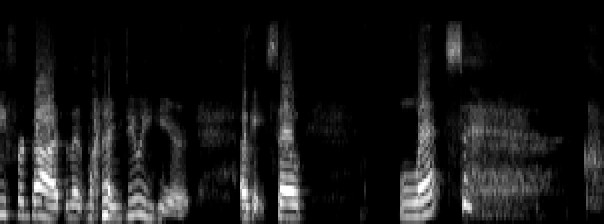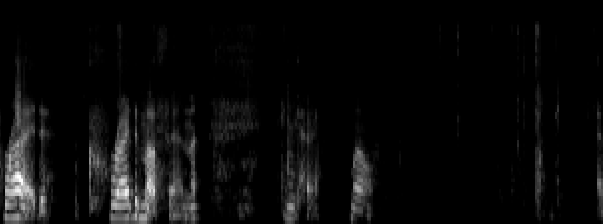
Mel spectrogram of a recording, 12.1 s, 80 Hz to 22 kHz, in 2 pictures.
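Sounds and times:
paper sticker sheet crinkling: 10.4s - 12.0s.

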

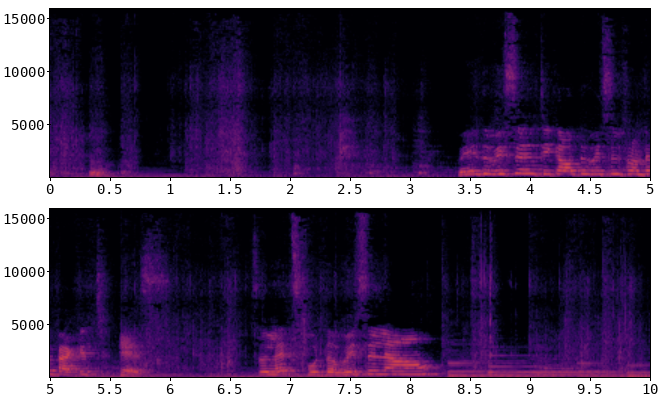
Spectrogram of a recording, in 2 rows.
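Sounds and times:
plastic wrapping crinkling: 0.0s - 3.2s, 4.7s - 10.0s.

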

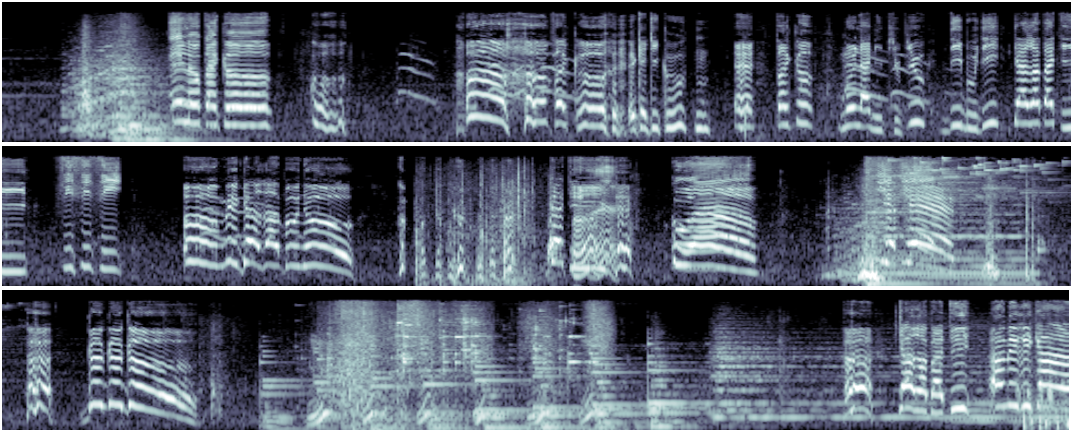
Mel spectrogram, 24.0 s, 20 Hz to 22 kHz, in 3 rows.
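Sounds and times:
high-pitched cartoon voices chattering: 3.4s - 13.7s.

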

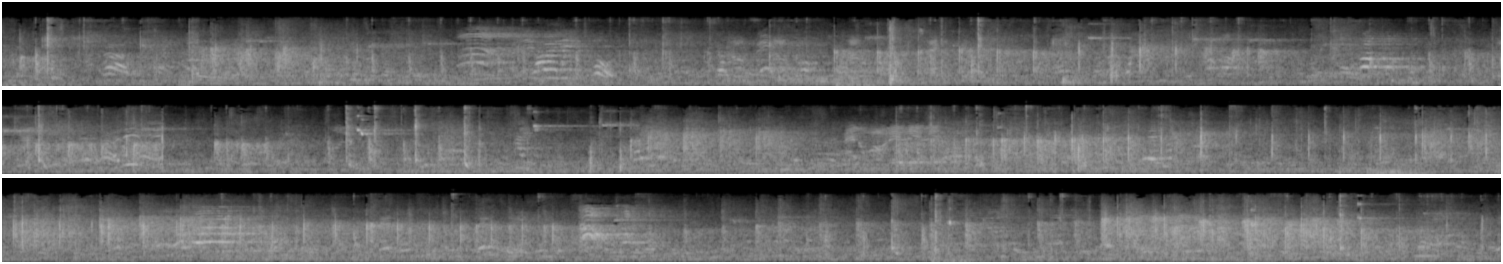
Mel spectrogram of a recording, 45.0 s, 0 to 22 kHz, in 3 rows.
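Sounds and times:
chatter of voices: 0.0s - 44.9s
shoes squeaking on court floor: 10.6s - 12.8s, 14.9s - 17.0s, 18.3s - 21.4s, 39.2s - 40.3s, 43.3s - 44.7s.

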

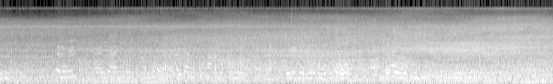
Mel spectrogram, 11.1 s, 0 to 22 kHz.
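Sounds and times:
minibus engine running: 0.0s - 11.0s.

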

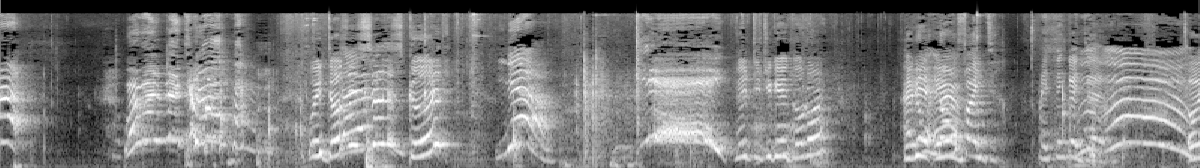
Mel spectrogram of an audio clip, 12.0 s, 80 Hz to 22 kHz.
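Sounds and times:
children calling out excitedly: 6.4s - 7.8s, 10.4s - 12.0s
child crying out roughly: 10.7s - 12.0s.

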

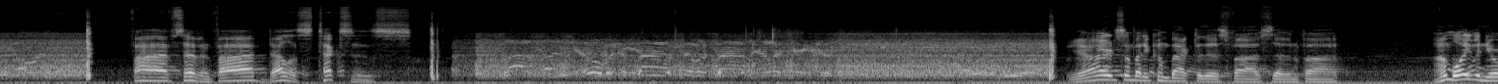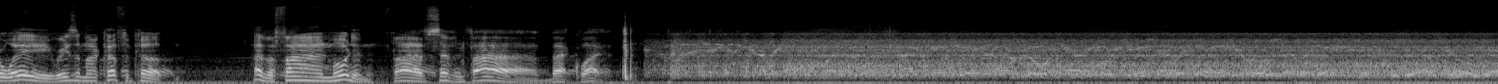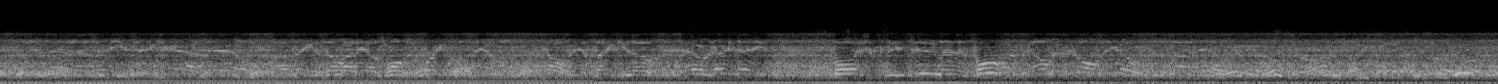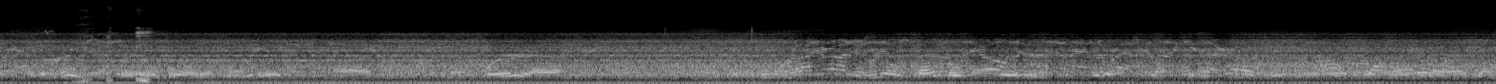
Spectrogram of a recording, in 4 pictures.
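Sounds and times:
radio static: 0.0s - 13.4s, 14.3s - 16.8s, 17.5s - 59.9s
garbled radio voices: 0.0s - 13.5s, 14.3s - 16.8s, 17.5s - 59.9s.

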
